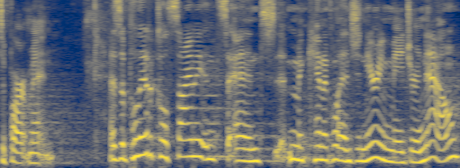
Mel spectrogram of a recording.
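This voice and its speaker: A woman speaks in an unremarkable speaking voice at a moderate pace. Her pitch sits fairly high, with ordinary variation. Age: 40s. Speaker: resident speaking at city council. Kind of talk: public comment speech. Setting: city council meeting.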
